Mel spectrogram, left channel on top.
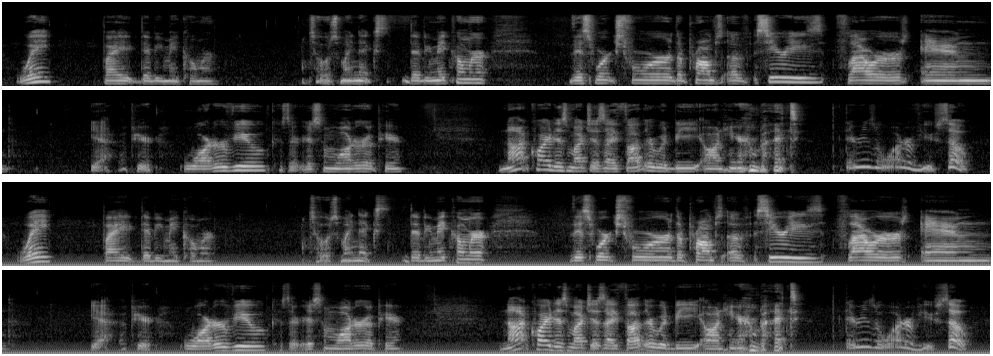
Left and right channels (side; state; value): right; noise; hum, 12 dB below the sound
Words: Way by Debbie Maycomer. So it's my next Debbie Maycomer. This works for the prompts of series, flowers, and yeah, up here, water view, because there is some water up here. Not quite as much as I thought there would be on here, but there is a water view, so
